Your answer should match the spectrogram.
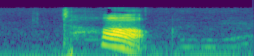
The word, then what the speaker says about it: talk: So we're not going to say walk or talk, but we say walk, talk. Letter L is silent.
